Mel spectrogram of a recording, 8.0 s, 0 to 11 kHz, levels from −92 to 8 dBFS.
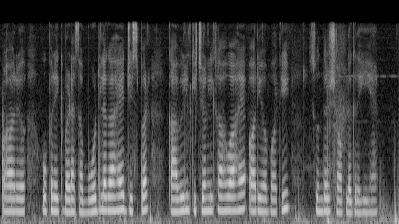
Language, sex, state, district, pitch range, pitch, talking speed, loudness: Hindi, female, Himachal Pradesh, Shimla, 185-205 Hz, 195 Hz, 180 wpm, -17 LUFS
